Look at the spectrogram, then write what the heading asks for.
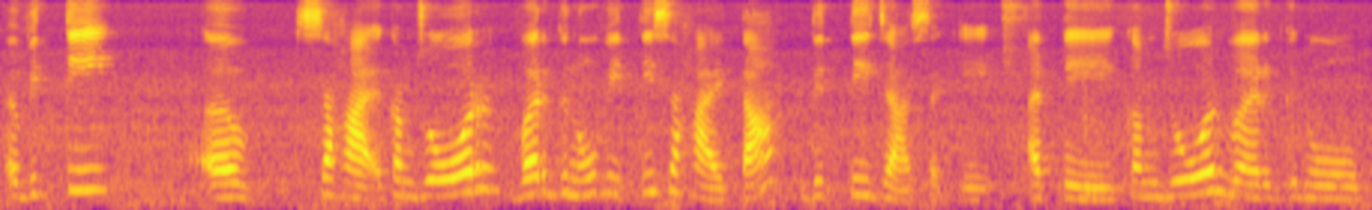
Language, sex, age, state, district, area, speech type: Punjabi, female, 45-60, Punjab, Ludhiana, rural, spontaneous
